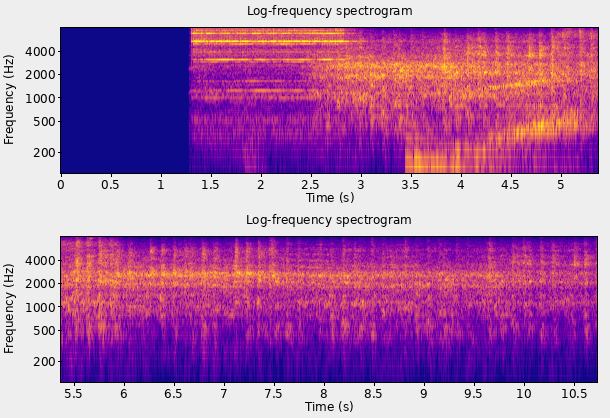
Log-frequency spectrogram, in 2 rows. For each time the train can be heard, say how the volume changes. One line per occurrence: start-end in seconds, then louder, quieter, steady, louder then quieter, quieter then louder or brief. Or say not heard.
2.4-10.6 quieter.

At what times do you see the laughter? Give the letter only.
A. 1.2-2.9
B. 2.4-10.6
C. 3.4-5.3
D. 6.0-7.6
C.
